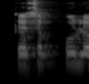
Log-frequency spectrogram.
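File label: "kesepuluh", Malay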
